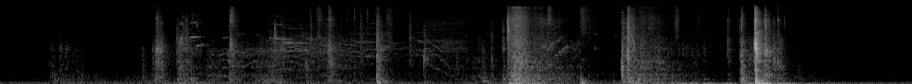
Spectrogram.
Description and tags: A great recording of someone entering a house. You can clearly hear the storm door as well as the main door.
close, door, open, recording, slam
